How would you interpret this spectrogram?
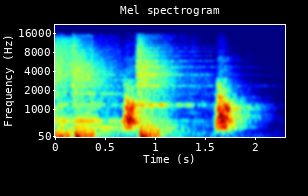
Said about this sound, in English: When he finally stood up, he barked and stretched his legs.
